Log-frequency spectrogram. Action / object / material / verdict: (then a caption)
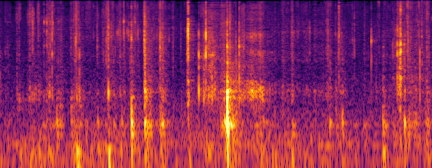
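scrape / bar of soap cut with a knife blade / soap / none. A solid white bar of soap held in the hand has chunks carved off with a knife blade. A quick series of dry, crisp scraping and cutting snaps with soft crumbly crunches is heard, mostly in the mids and highs with a few sharper, brighter cuts. Each sound stops almost at once, with no ring.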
